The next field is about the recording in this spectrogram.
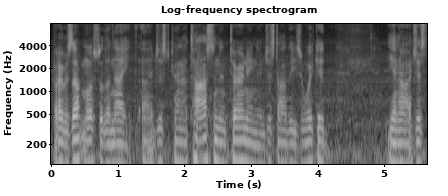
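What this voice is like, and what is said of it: Tired, strained speaking voice. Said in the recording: “Really tired today. I'm sorry to say, you can hear it in my voice. ... It's very hard to talk.”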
